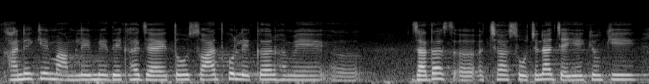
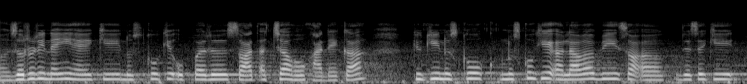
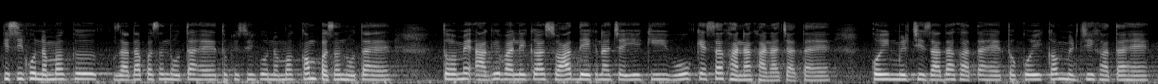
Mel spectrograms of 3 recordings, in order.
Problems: none marked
